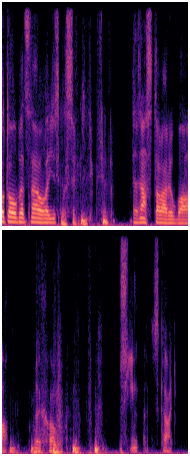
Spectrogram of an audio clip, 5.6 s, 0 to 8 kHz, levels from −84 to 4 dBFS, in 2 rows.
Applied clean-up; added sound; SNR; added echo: neural diffusion model UNIVERSE++.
